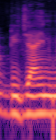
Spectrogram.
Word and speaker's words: design: DESIGN, यहाँ पर भी जी का उच्चारण नहीं किया जाता है, इसको डिजाइन बोला जाता है।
